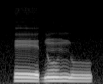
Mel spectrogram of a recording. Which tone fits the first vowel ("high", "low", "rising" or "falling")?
falling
